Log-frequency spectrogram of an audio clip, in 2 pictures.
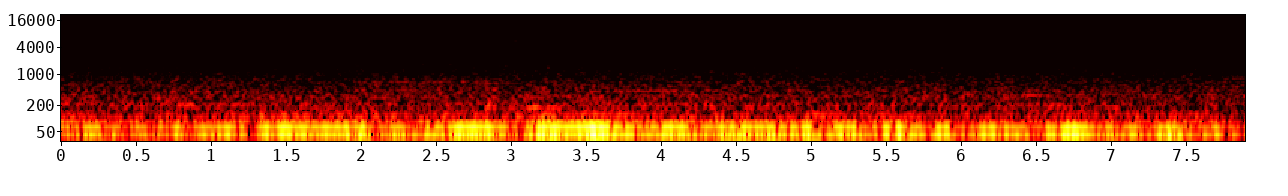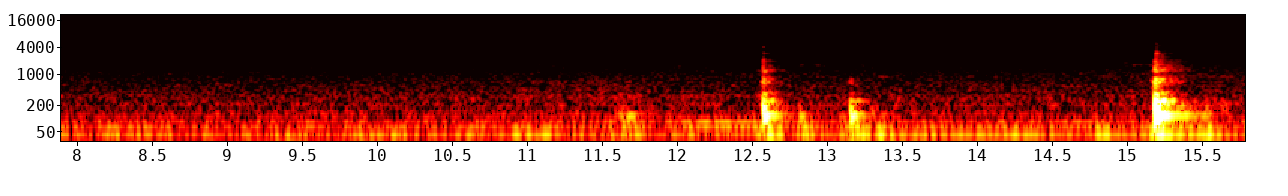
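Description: Quiet kitchen room tone with faint high chirps in the background, then three sharp knocks near the end as a glass mixing bowl of dough is handled on the countertop.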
